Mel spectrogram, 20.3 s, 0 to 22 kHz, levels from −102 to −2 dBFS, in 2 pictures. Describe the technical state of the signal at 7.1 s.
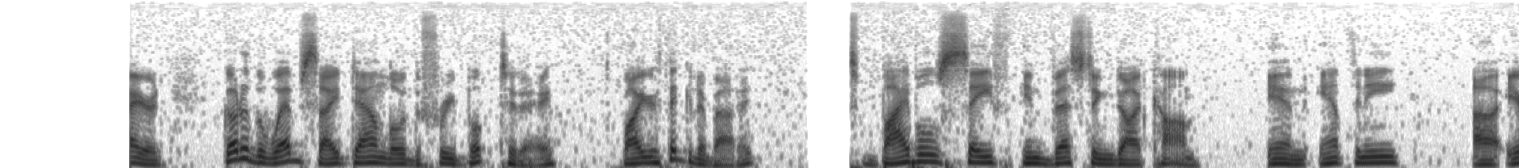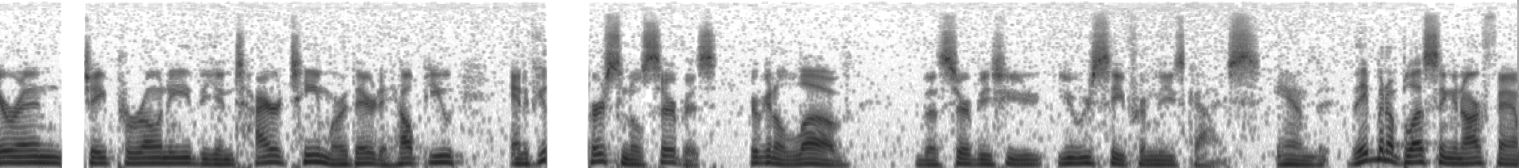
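At 7.1 s the speech carries overdone noise removal, present across the whole clip. The reduction is set too aggressively: bands near the estimated noise floor are pulled down or gated off, taking quiet speech detail with them. The background drops and breaks up into twinkling specks. A spectrogram shows scattered isolated dots in the gaps and ragged, patchy harmonics.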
